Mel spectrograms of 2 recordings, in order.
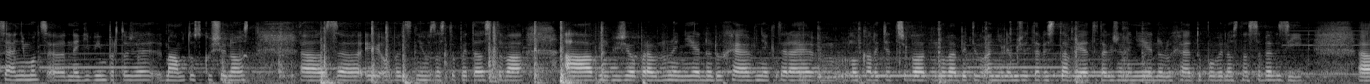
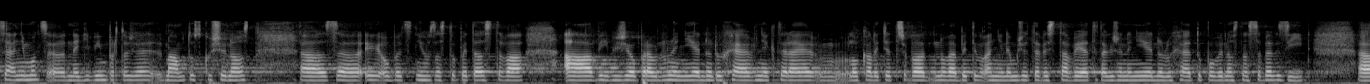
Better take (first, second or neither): second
